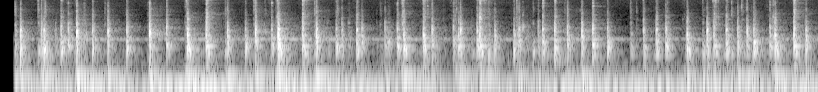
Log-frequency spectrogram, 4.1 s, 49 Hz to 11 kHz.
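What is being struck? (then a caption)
Plastic mechanical keyboard. Fingertips of both hands touch-type continuously on a cream Apple M0110A keyboard, a hollow plastic case with Alps SKCC mechanical switches, sitting on a wooden desk. A rapid, steady stream of short, sharp clacks with a hollow plastic ring and a low thump under each keystroke fills the clip, with no pauses and little decay between strikes.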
